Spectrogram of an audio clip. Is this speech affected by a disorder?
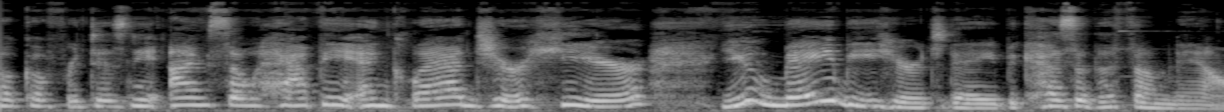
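No.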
